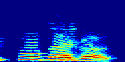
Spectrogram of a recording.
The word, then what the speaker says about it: esophagus: अब यहाँ वो साइलेंट है, बोलेंगे मैम, esophagus.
